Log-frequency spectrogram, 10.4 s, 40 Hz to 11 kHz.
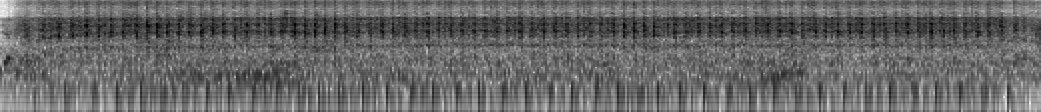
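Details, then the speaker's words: Honda CB200 on a very cheap basic battery. The starter churns laboriously for about ten seconds without a single firing. The battery is too weak and it needs a good battery. Slow cranking, no start. "Nah, it needs a good battery, which is fine."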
